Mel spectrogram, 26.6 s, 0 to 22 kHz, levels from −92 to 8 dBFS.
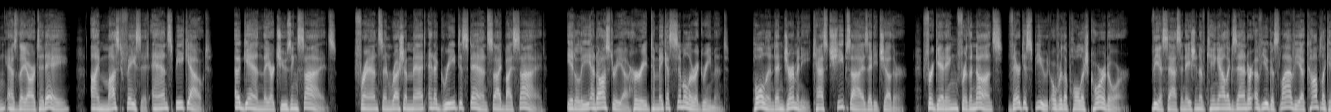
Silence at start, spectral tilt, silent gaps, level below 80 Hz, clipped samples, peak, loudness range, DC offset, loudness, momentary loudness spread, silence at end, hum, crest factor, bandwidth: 0 s; -4 dB/octave; none; -52 dBFS; under 0.1%; -4 dBFS; 1 LU; under 0.1%; -19 LUFS; 7 LU; 0 s; none; 14 dB; 15 kHz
